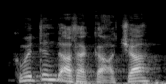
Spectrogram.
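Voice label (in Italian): "impenna", crespinese dialettale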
